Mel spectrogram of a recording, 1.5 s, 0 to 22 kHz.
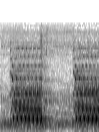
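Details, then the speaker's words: Bear 1 adult ventilator low pressure alarm, circuit not connected to a patient so gas not delivered: rapid repeating electronic tone in two bursts, then silenced. "but there's no gas is not delivered to the patient at the right amount so there will be you know hello pressure alarm"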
